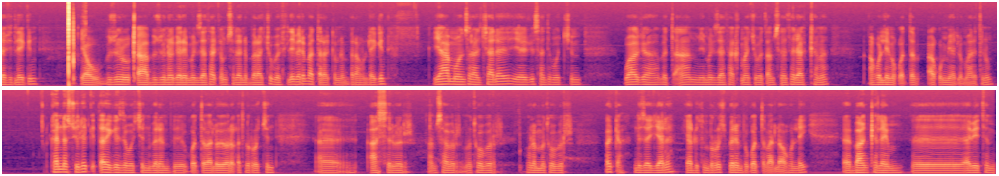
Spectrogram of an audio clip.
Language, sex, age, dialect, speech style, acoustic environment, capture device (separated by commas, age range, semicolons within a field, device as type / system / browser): Amharic, male, 18-24, Ethiopia - Gojjam, tired; excited, silence, desktop / Windows / Chrome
